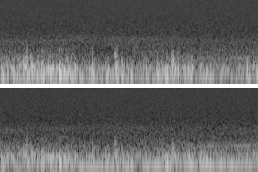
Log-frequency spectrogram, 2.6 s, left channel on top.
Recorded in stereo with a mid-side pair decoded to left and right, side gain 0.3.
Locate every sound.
Only background noise.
